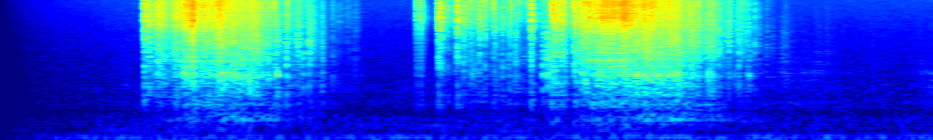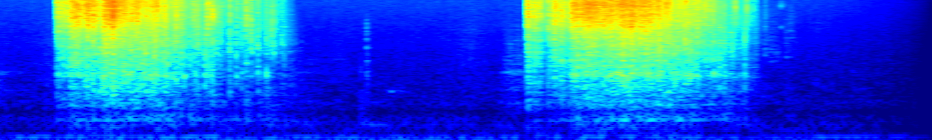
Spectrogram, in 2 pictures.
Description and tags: small amount of rice grains poured on a standard bowl
grains, rice, rice-grains, pour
